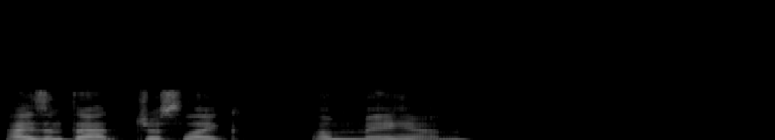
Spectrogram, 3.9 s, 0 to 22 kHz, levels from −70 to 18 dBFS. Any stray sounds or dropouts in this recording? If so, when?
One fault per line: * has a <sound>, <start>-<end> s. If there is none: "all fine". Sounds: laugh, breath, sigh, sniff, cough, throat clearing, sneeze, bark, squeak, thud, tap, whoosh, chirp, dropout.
all fine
